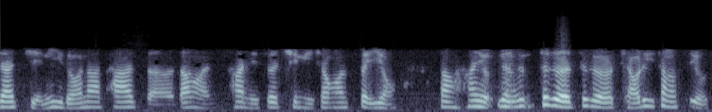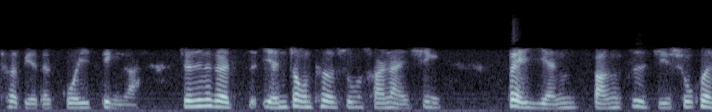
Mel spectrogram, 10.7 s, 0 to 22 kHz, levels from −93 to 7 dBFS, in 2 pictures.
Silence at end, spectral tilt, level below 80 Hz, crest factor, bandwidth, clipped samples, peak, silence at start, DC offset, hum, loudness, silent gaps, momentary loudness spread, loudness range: 0 s; -8 dB/octave; -60 dBFS; 20 dB; 4.3 kHz; under 0.1%; -4 dBFS; 0 s; under 0.1%; none; -23 LUFS; none; 10 LU; 3 LU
